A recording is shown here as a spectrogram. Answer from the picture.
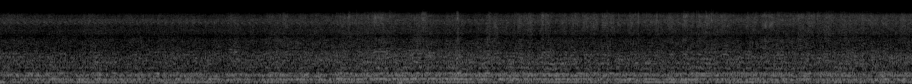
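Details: Continuous droning of many bees, recorded on 27 September 2018, holding an even low drone with stacked humming tones and no breaks.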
